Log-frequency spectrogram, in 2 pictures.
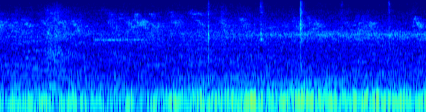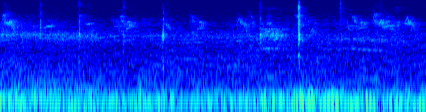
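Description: Outdoor ambience: a steady low rumble, like distant traffic, with small birds chirping in many short calls throughout and a few light clicks.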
